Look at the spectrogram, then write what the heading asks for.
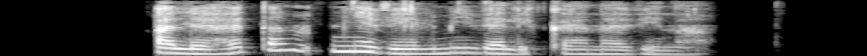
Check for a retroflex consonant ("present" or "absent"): absent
